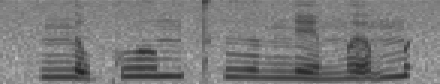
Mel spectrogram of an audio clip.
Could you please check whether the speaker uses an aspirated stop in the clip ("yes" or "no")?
yes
